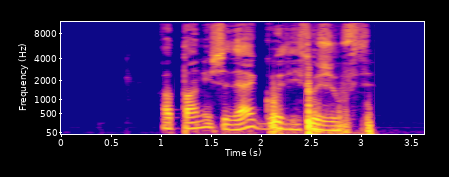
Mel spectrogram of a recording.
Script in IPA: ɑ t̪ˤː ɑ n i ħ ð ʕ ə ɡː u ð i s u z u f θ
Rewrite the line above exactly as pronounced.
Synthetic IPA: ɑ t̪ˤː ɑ n i s ð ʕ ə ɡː u ð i θ u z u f θ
